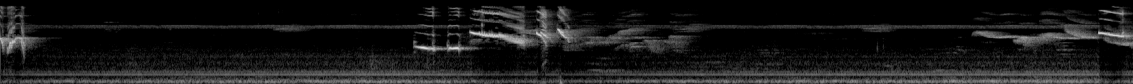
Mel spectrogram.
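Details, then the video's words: Oriental magpie-robin in full voice, a dense, sharp 'cengkok rapat pedas' style used as a master song for training other birds: a few seconds of quiet, then a burst of high whistled and chattering phrases, another brief flourish at the end, over a steady electrical hum. "Kacer gacor cengkok rapat pedas untuk masteran"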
